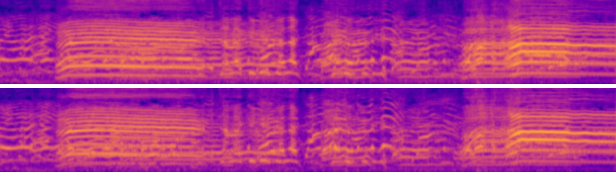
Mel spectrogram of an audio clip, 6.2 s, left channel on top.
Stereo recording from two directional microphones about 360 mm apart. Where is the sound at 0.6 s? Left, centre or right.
Centre.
